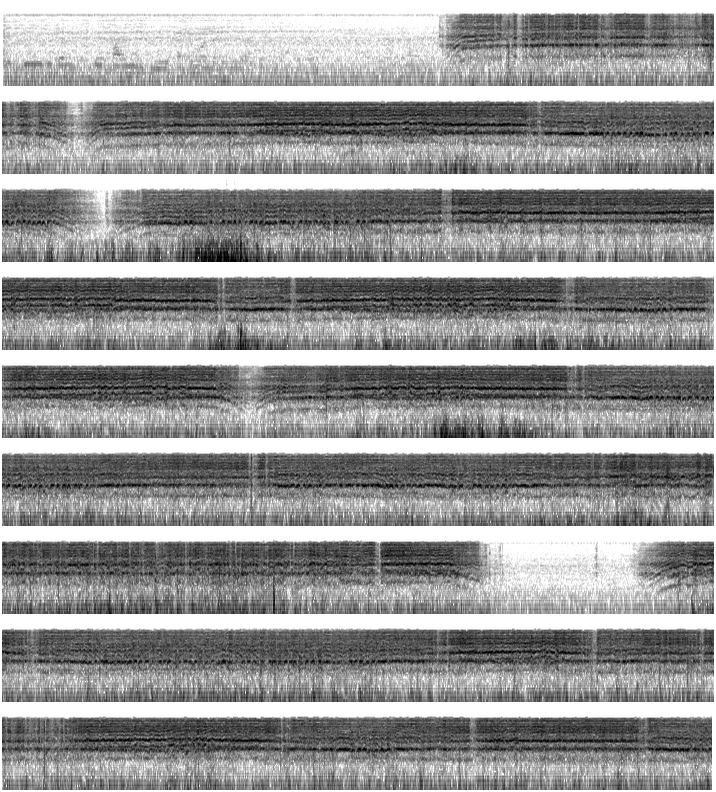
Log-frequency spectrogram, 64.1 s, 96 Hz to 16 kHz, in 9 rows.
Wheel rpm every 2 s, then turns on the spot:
0, 0, 80, 150, 120, 160, 160, 100, 150, 160, 160, 160, 160, 160, 160, 130, 150, 160, 160, 160, 160, 160, 160, 140, 40, 150, 160, 160, 160, 160, 160, 160.
none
